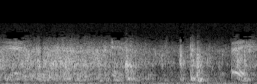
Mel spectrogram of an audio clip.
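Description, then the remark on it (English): Steady wash of water around a small fishing boat, with a few brief splashy bumps and scuffs near the end as someone is pulled up over the side onto the boat; no talking. “Give me a hand up, will you? Pull me on the boat.”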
